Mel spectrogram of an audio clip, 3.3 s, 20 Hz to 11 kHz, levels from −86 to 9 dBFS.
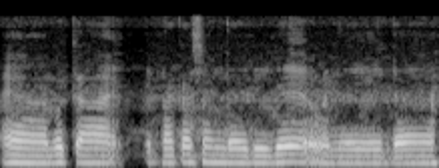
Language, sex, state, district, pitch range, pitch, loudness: Tulu, male, Karnataka, Dakshina Kannada, 135-145 Hz, 140 Hz, -14 LUFS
